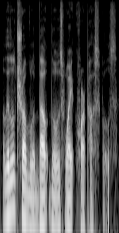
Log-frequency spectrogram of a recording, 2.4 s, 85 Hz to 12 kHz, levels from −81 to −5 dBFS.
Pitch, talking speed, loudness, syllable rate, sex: 100 Hz, 175 wpm, -18 LUFS, 6.2 syllables/s, male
